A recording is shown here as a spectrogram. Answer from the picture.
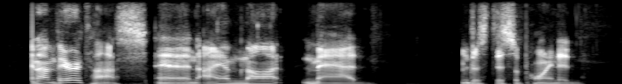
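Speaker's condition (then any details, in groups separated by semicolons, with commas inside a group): No condition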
